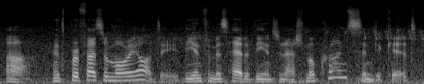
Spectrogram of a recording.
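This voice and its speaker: An actor playing an eloquent, defiant Victorian detective in a radio drama, formal, theatrical and pompous. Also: male voice, on the high side, very animated, fast, fairly bright tone, a little hiss or hum. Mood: cool, smug. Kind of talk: melodramatic radio drama acting.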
